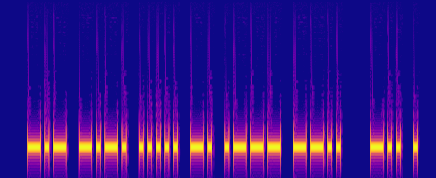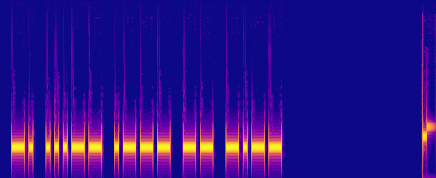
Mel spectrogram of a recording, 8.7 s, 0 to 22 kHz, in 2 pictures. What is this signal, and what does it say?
Morse code, heard as a keyed tone, about 28 wpm, 700 Hz. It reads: KC5NJZ DE N3JMY
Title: USA Callsign DE Callsign 28wpm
